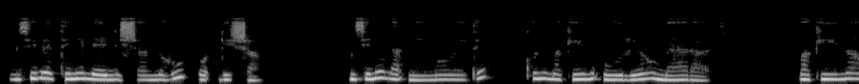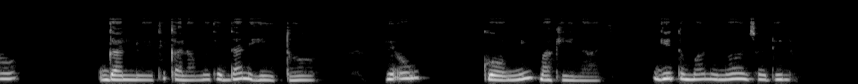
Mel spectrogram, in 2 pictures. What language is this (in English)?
Sidamo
